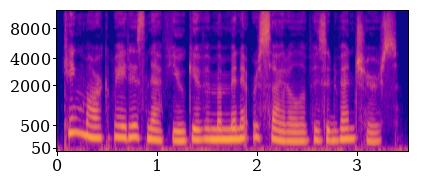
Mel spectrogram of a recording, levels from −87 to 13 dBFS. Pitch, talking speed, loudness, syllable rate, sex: 215 Hz, 220 wpm, -18 LUFS, 6.3 syllables/s, female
